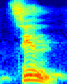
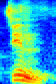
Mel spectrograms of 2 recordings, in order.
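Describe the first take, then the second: First: The name begins with a plain s sound. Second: The name begins with a z-like sound. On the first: This is the form used in the translation. "여기를 신이라고 번역을 했지만" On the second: This is the spelling with the letter Z. "Z를 써서 진, 진광야 이렇게 말하는 것이 음력에는 맞겠습니다"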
